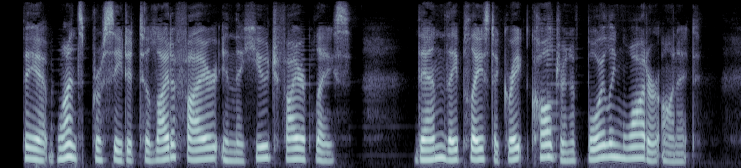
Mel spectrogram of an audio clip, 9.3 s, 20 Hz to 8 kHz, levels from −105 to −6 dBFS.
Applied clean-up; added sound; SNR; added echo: neural mask model DeepFilterNet 3.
